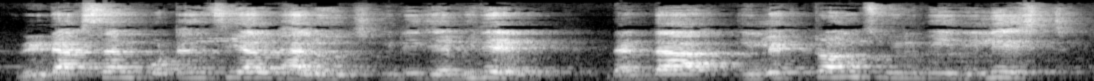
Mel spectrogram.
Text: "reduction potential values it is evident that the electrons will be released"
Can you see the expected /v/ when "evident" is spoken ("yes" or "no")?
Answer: no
